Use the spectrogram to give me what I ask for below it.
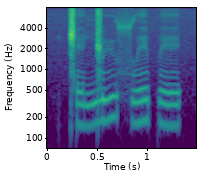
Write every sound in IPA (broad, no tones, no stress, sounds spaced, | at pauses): ǁ e ŋ͡ǁ y sʷ e p e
